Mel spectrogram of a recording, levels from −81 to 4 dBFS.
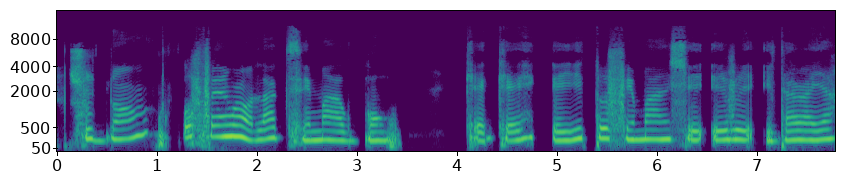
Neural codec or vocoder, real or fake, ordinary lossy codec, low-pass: autoencoder, 48 kHz, 32 numbers a frame, DAC-VAE, trained on Japanese speech; fake; MP3, 48 kbps; 14.4 kHz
